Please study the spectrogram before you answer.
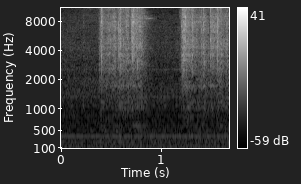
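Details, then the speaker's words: Mitsubishi Adventure speedometer gauge on the bench, cable turned slowly by hand; owner reports noise and a needle jump past 60 kph: two short bursts of high, tinny chattering rattle, internal cause unknown, before repair. "Oh mabagal palang pihit ko pero maingay na siya."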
